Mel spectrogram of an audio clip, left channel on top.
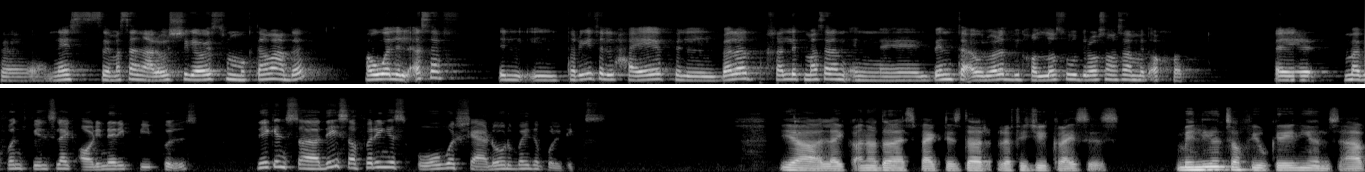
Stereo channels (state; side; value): different; both; correlation 0.00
